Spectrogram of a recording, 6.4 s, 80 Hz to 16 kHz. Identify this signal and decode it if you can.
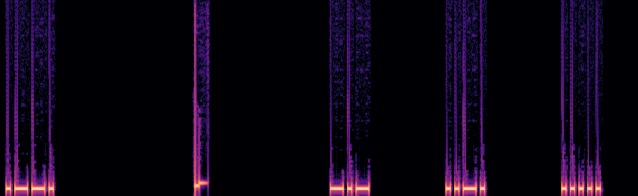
Morse code, heard as a keyed tone, about 28 wpm, spaced as for 10 wpm, 700 Hz. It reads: P KF5
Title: USA Call Signs - 5 Characters - 6x Character Spacing - 28wpm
